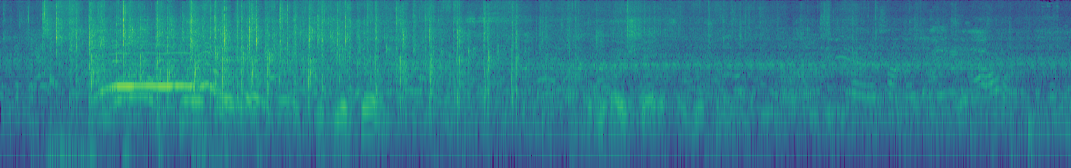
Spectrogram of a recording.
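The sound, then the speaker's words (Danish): Steady crowd chatter from many people talking at tables during a May Day gathering, a dense murmur of overlapping voices with scattered clatter, busiest in the first seconds. “Der er jo lidt meget støj, fordi I sidder og snakker ved bordene.”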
